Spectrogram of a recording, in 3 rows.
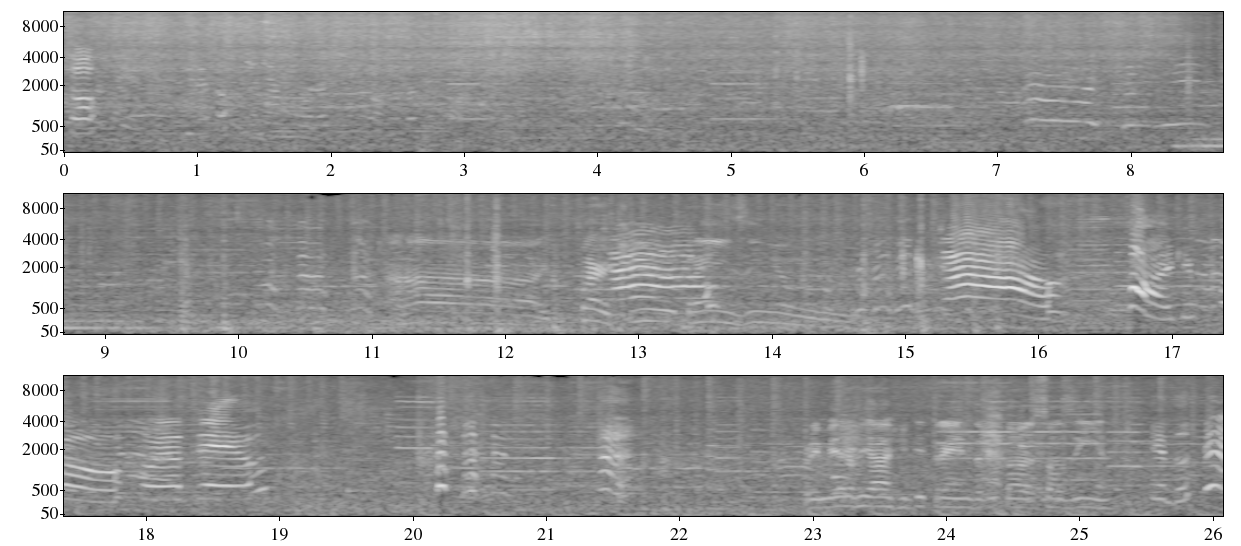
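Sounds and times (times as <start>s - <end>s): mall hubbub: 0.0s - 26.0s
low steady hum: 4.3s - 23.0s.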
